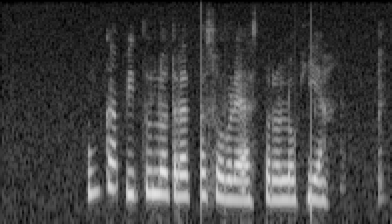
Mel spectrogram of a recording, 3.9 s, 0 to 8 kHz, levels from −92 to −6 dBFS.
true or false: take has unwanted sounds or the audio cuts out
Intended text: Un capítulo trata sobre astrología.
true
